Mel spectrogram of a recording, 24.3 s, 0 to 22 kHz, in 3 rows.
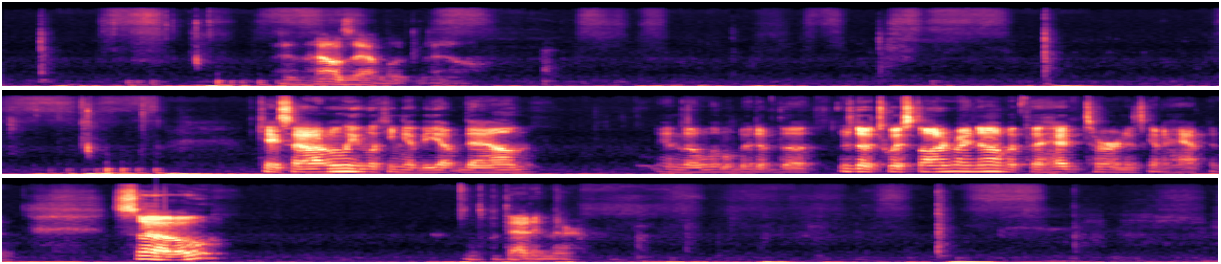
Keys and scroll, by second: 0.6 F6, 1.2 shift+Up, 8.6 super+-.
